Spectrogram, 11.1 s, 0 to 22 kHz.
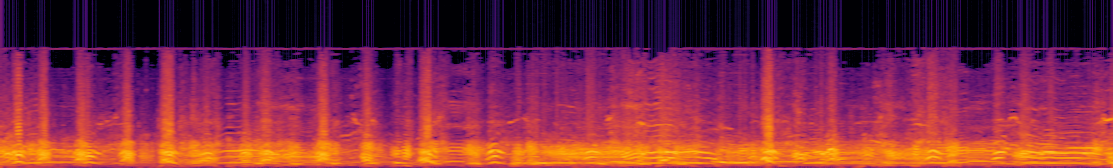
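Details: Four-dog Husky sled teams waiting at the start at Rendlesham in January 2016, taped on analogue cassette; overlapping excited yips, barks and wavering whines blend into a continuous clamour from many dogs.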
